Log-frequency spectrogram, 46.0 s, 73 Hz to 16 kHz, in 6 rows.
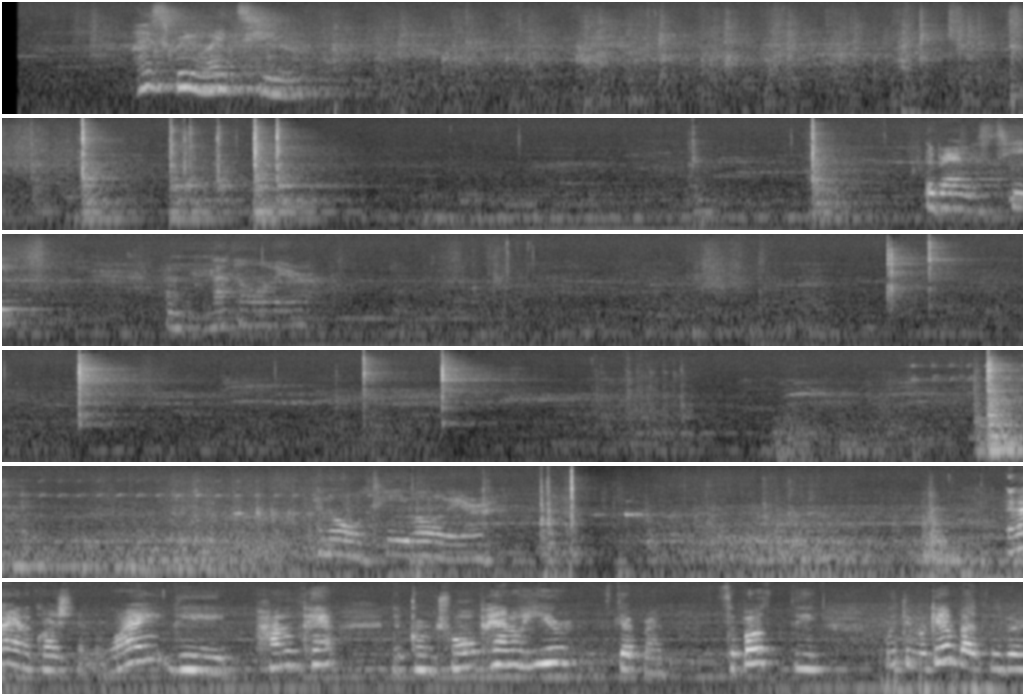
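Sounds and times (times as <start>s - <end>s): elevator low rumble: 10.2s - 21.9s, 25.5s - 45.9s
low hum: 28.3s - 45.9s
elevator knock: 28.8s - 38.2s.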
